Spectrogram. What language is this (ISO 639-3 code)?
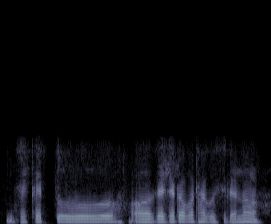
asm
